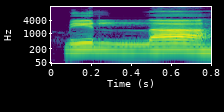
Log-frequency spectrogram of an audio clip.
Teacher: আল্লাহ শব্দের পূর্বে যদি জের হয় তাহলে আল্লাহ শব্দকে চিকুন করে পড়তে হবে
